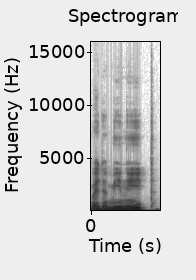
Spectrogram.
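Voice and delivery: plain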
